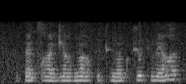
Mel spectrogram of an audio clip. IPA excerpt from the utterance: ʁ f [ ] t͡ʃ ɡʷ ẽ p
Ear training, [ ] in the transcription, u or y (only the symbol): y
